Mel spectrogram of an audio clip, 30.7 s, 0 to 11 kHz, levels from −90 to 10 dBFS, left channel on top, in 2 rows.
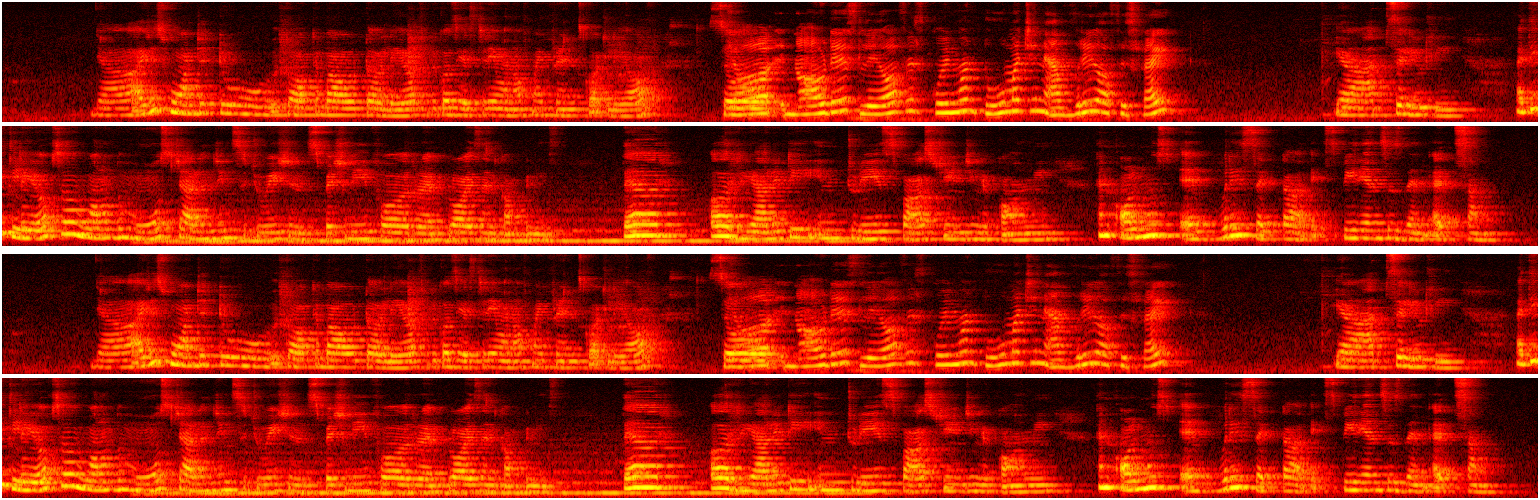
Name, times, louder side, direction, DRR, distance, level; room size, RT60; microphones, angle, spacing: voice 1, 0.9-6.5 7.2-7.7 13.3-14.6 15.2-20.9 21.6-22.2 22.4-25.9 26.3-30.3, right 1 dB, 5° right, 2.2 m, -24 dB
voice 2, 7.2-11.7, left 3 dB, 25° left, 0.4 m, -24 dB
sound 1, 16.7-24.6, equal, 35° right, 1.4 m, -34 dB
16.0 x 7.7 x 4.0 m
head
